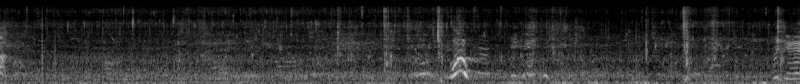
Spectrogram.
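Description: Water from an inflatable shark splash pad's sprinkler jet spraying up and pattering steadily back into the shallow pool, with splashing from feet in the water. A brief high voice cry about halfway through is the loudest sound.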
